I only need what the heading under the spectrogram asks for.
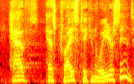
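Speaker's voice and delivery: ordinary delivery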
